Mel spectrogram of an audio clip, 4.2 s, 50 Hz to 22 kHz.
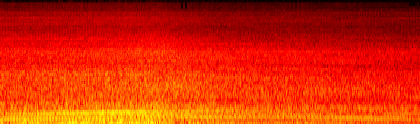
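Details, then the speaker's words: Porsche Cayenne V6 diesel during a diagnostic actuator test, after a DPF cleaning and a no-power complaint: the radiator fan control unit is activated. A steady, smooth whirring hum with no scraping shows fan two running normally at low speed. "next one will be the actual um fan control unit should come on yep fans working fan number two come on stand number one fan number two low speed"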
